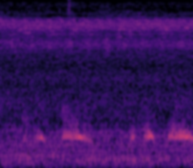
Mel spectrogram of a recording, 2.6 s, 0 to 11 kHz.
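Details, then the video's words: Brief burst of low, gentle cooing from a young spotted dove, two drawn-out notes and short soft ones between them, over a faint steady drone. "Đồng pha cườm 2dây.Clip444/ Chim tơ có bài, đánh ngay cội quá sung"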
